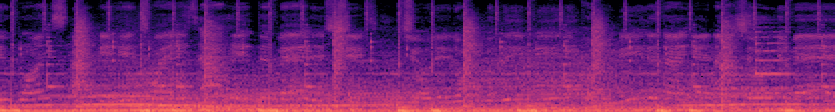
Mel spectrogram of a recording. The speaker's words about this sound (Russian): По Макао едут машины.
